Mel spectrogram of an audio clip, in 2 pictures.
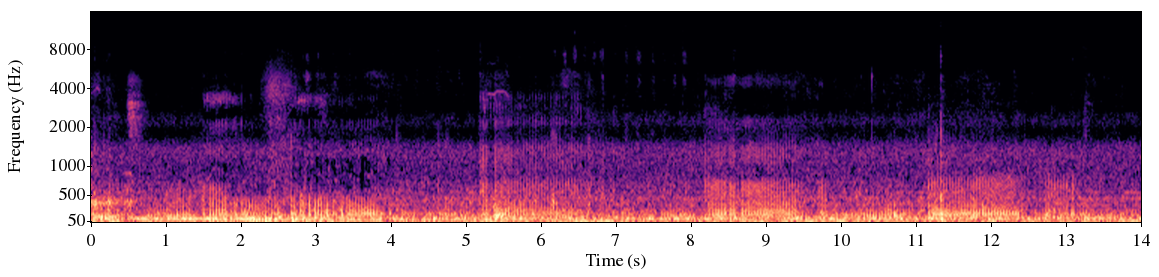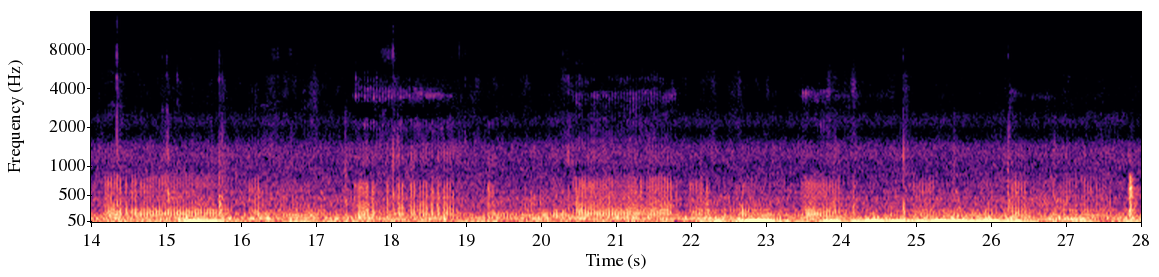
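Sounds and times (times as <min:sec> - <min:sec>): cat snoring: 0:00.0 - 0:03.9, 0:08.2 - 0:09.8, 0:10.5 - 0:12.8, 0:17.4 - 0:19.4, 0:20.3 - 0:24.1, 0:26.1 - 0:27.0.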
